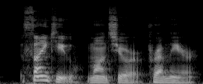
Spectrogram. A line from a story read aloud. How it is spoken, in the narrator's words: Foch said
